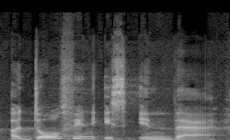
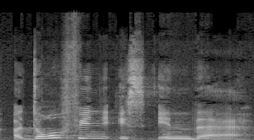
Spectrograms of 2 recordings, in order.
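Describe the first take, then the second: The two takes are said the same way.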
